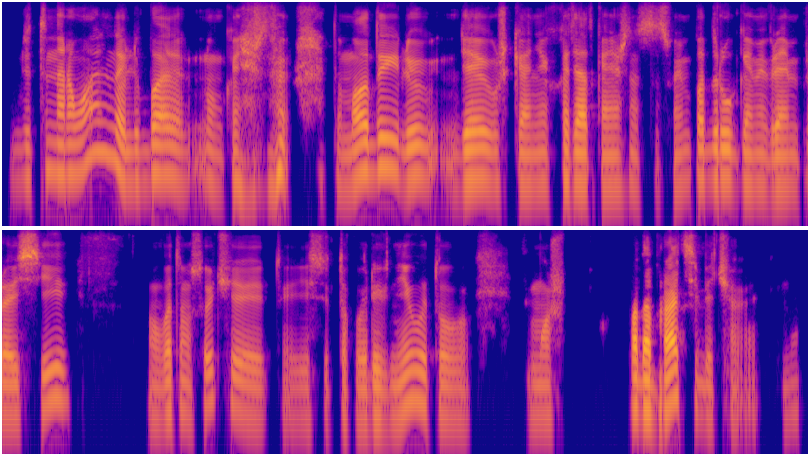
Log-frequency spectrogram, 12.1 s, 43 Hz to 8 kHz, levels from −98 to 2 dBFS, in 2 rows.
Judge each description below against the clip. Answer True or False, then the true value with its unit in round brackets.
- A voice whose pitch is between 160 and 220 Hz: False (120 Hz)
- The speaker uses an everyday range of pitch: True (3.7 semitones)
